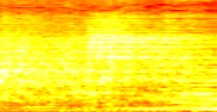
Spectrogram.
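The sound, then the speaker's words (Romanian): A loud, bright crash of breaking glass, with a dense rush of shattering and tinkling shards that holds steady for over a second, with no voices. “Comotul de sticlă spartă.”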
